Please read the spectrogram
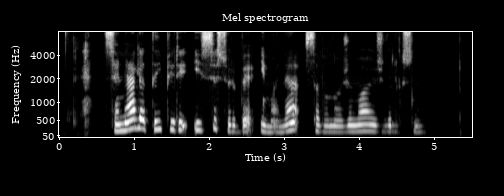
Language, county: Lithuanian, Kaunas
